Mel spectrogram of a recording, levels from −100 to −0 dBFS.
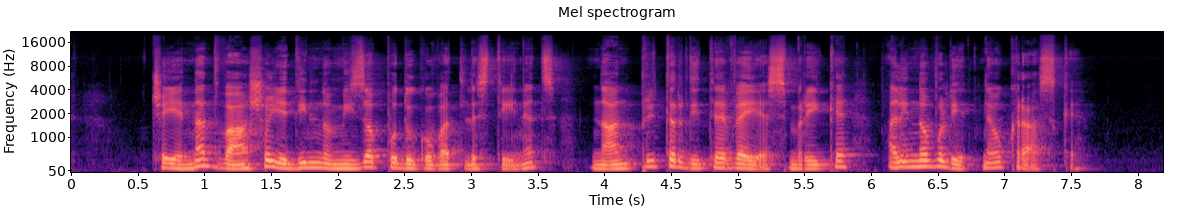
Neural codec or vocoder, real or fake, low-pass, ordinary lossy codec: vocoder, 44.1 kHz, 128 mel bands, Pupu-Vocoder; fake; 19.8 kHz; none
